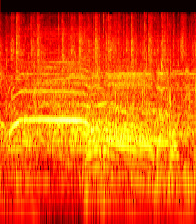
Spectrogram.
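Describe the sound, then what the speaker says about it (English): A dense, loud fan crowd cheers and whoops at a wakeboard big air event, one high shout rising above the continuous roar. "I think that's Nicky's fan crowd there. Yeah, they're particularly excited right now."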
